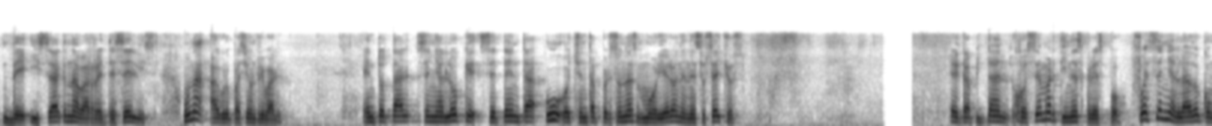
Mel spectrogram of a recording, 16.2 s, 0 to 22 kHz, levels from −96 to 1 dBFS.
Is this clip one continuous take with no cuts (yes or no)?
no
